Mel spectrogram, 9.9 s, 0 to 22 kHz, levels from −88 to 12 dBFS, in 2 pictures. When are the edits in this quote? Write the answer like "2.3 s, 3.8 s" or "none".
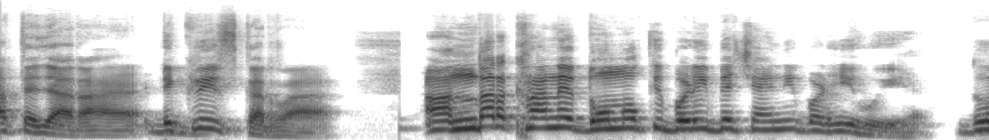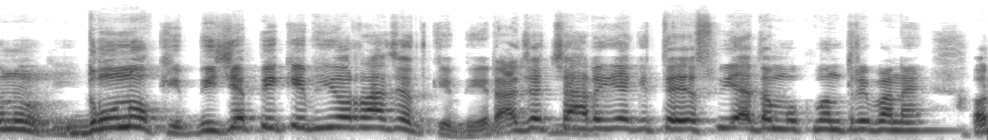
2.0 s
